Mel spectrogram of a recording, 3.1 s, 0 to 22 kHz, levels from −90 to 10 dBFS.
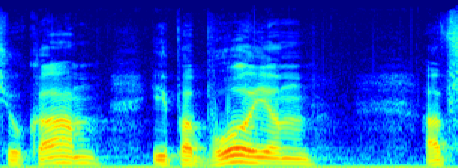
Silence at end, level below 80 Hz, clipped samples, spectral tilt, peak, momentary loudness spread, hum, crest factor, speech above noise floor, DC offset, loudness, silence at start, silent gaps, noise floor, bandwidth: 0 s; -40 dBFS; under 0.1%; -7.5 dB/octave; -4 dBFS; 15 LU; none; 16 dB; 19 dB; under 0.1%; -18 LUFS; 0 s; none; -37 dBFS; 13 kHz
